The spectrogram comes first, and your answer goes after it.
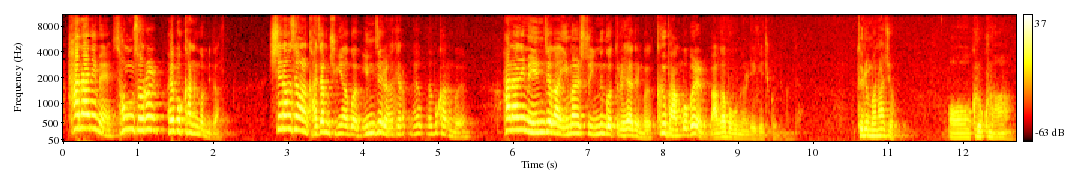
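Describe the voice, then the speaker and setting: A man preaching a sermon as a pastor, with joking asides, swinging from loud exclamations to near-whispers. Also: high voice, big pitch swings, quick pace.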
